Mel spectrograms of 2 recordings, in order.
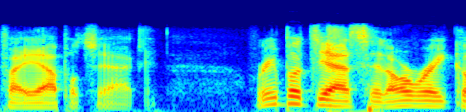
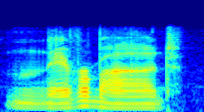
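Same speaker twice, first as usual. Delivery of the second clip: deflated; 3 semitones lower, 11 dB quieter, slower than usual. A narrator's reading. Backing down quietly.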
